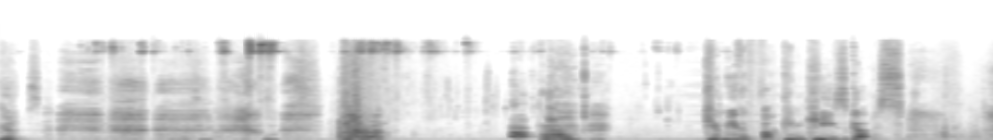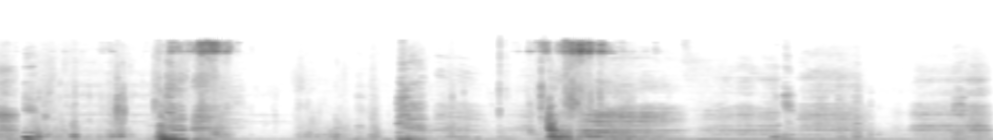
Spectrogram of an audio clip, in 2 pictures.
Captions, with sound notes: Gus. [Grunts] Give me the fucking keys, Gus. [Taking deep breaths]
